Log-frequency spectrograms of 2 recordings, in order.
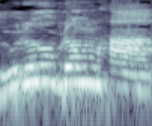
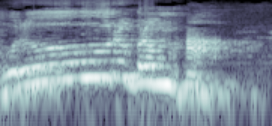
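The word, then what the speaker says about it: গুরুর্ব্রহ্মা: আমরা সবাই উচ্চারণ করি গুরু ব্রহ্মা গুরু বিষ্ণু, উচ্চারণটা ভুল। ওখানে একটা রেপ আছে, উচ্চারণ হবে গুরুর ব্রহ্মা গুরুর বিষ্ণু গুরুর দেব মহেশ্বর। গুরু ব্রহ্মা নয়।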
